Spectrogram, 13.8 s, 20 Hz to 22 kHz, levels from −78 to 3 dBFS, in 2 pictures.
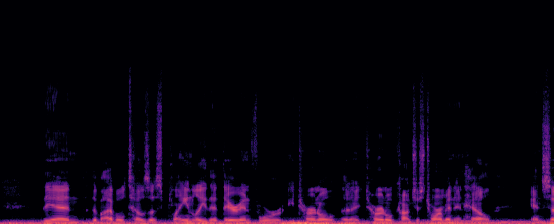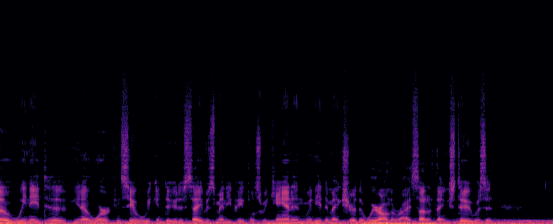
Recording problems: low rumble; noticeable; throughout; 10 dB below the speech

